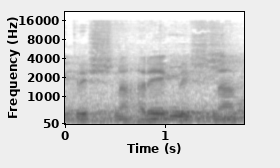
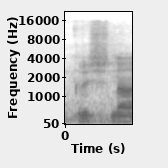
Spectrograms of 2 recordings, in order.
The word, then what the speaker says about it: कृष्ण: जप रहे हैं, हरे कृष्ण कृष्ण कृष्ण हरे हरे, हरे राम राम राम हरे हरे। कृष्णा नहीं कृष्ण, रामा नहीं राम, हरे हरे, पूरे इन ये जो उच्चारण है वो सही से करना, एक एक शब्द को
